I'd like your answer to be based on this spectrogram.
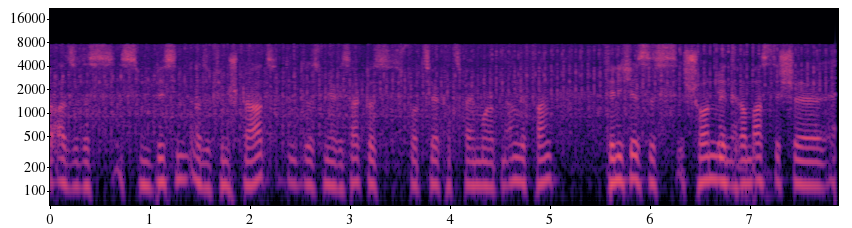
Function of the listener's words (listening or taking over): listening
